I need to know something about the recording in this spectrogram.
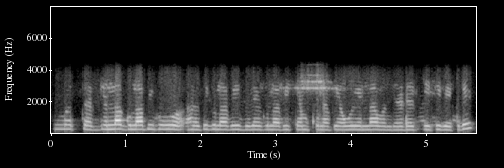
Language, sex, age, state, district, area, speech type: Kannada, female, 18-30, Karnataka, Gadag, rural, conversation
